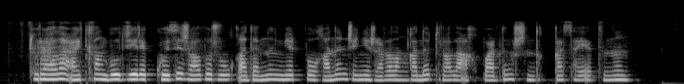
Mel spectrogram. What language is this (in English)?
Kazakh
